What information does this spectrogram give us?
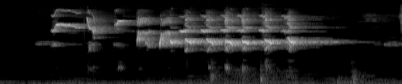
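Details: Lure recording of orange-headed thrush song, played to make a caged bird answer: high thin whistles open into a rapid series of about eight evenly repeated bright notes, then trail off into a soft whistle.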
